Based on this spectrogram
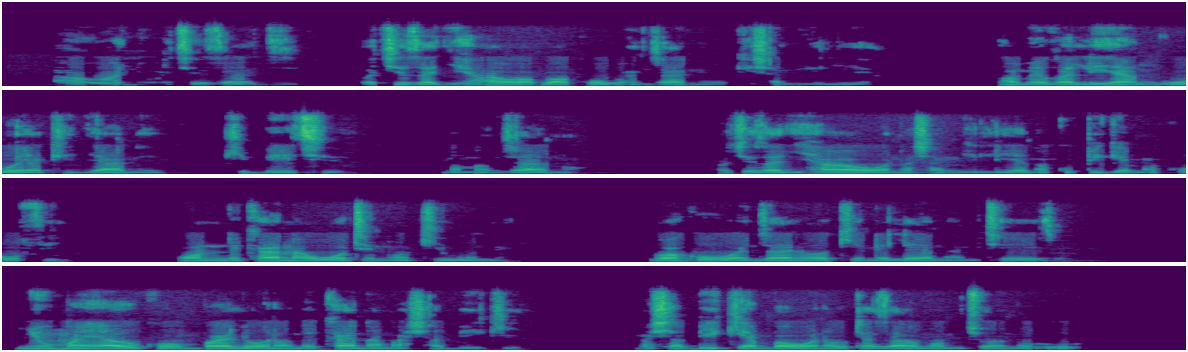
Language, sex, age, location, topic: Swahili, male, 18-24, Kisumu, government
